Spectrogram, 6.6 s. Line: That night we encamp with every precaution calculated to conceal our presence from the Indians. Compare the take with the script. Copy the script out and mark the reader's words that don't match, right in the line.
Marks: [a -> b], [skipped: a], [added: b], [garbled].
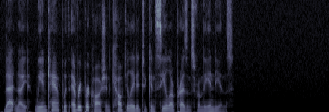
That night we encamp with every precaution calculated to conceal our presence from the Indians.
